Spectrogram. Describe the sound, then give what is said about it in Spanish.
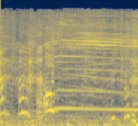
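A person imitates a wolf howl: a few short yelping sounds, then a thin, steady, fairly high-pitched wail held for about a second, sounding more like a whimpering puppy than a wolf. “a ver, da un aullido.”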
